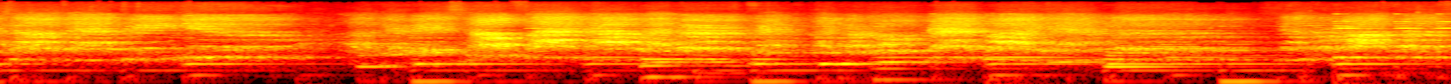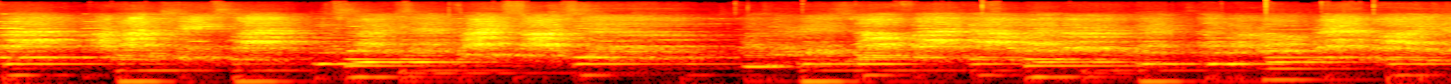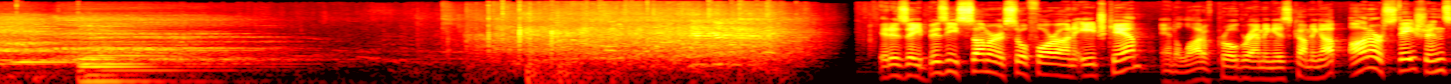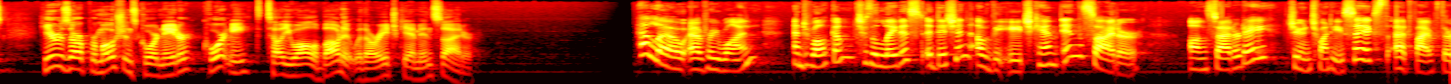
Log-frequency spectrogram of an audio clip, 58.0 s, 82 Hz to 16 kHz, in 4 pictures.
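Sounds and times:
instrumental accompaniment: 0.0 - 32.0
children singing in chorus: 0.0 - 32.4.

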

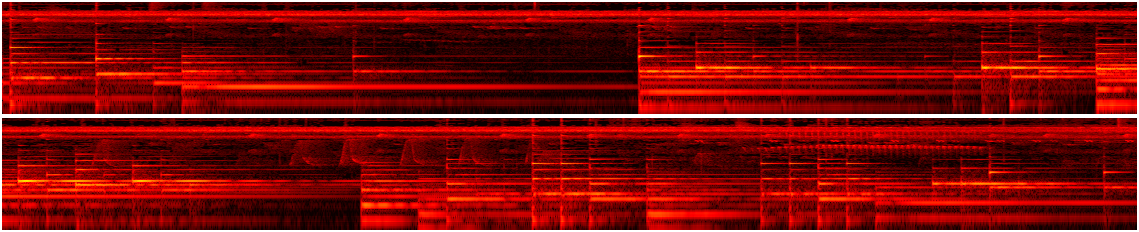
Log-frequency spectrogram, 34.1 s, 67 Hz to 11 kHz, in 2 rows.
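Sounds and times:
calm piano and guitar music: 0.0 - 34.0
crickets chirping: 0.0 - 34.0.

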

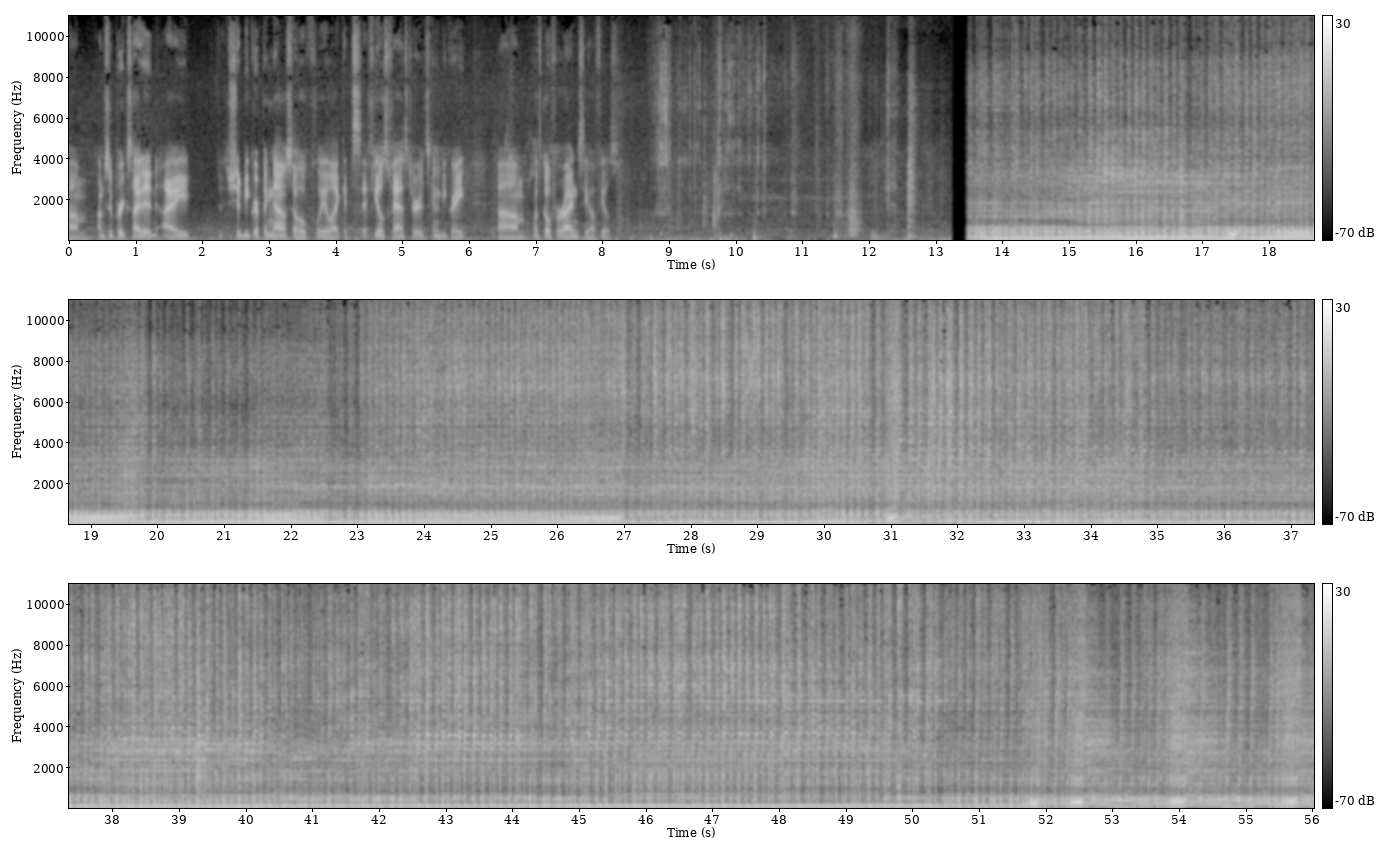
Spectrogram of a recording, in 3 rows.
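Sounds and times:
motorcycle engine running: 13.4 - 56.0.

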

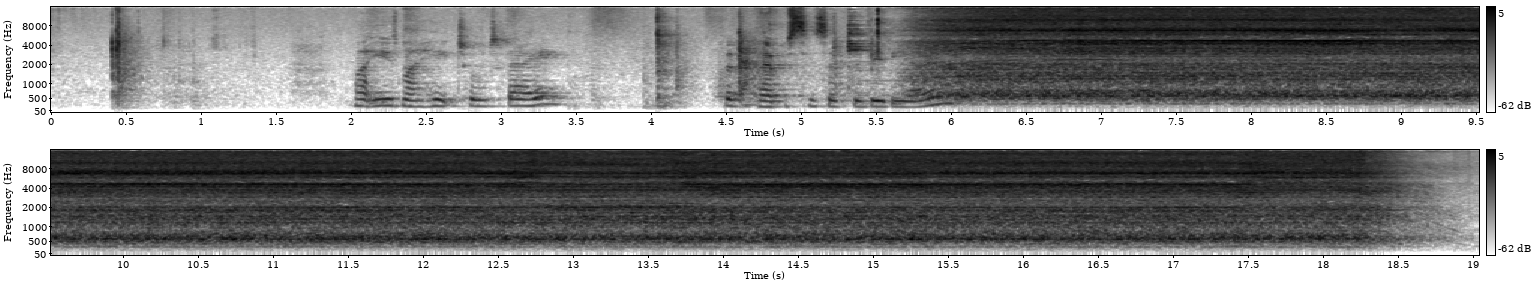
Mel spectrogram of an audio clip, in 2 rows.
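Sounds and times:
heat tool blowing air: 5.5 - 19.0.

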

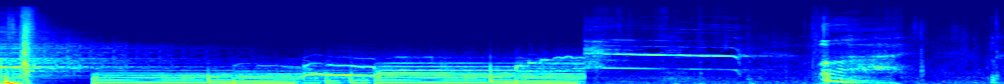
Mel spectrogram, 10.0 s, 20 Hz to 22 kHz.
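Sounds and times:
rooster crowing: 5.8 - 7.9.

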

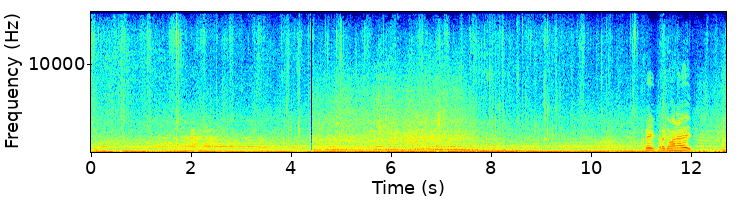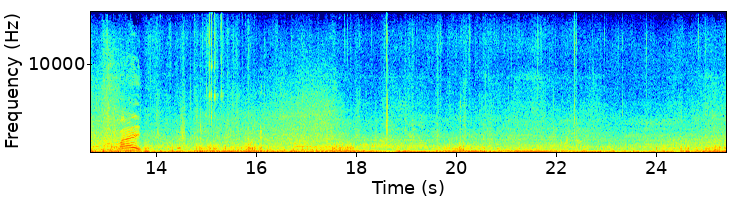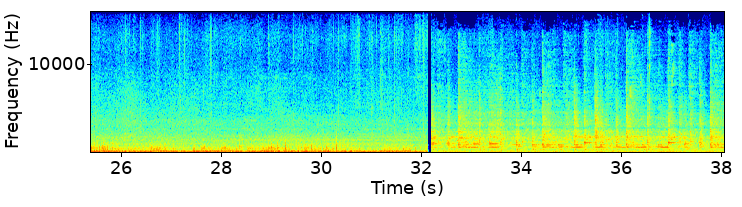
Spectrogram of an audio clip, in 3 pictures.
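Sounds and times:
wind buffeting microphone: 0.0 - 32.2
background voices: 0.0 - 38.0
music: 32.2 - 38.0.

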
